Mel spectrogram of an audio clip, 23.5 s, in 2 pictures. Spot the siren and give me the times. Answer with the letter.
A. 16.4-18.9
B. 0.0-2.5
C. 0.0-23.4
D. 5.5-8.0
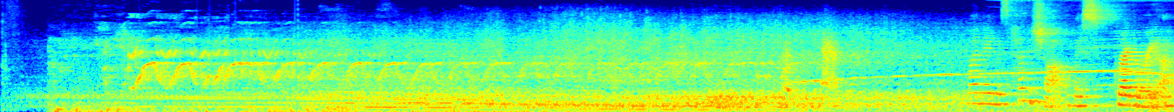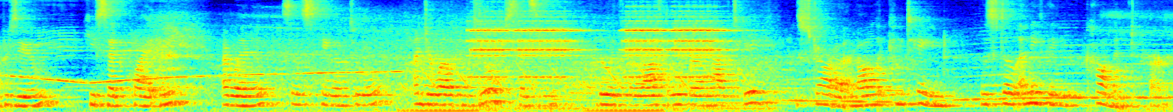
C.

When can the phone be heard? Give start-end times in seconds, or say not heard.
16.4-18.9.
